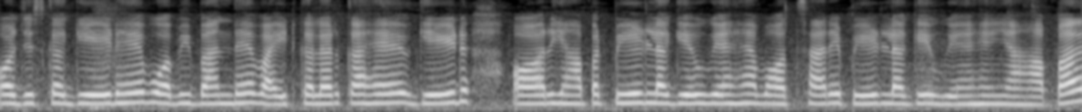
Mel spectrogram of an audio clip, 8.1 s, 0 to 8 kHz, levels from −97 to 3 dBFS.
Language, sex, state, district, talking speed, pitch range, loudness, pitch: Hindi, female, Chhattisgarh, Bastar, 215 wpm, 230-245 Hz, -15 LUFS, 235 Hz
